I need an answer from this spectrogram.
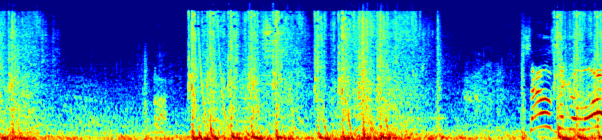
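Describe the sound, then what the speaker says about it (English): Rapid bursts of gunfire and mechanical clanking in the Marvel's Guardians of the Galaxy video game during a fight with a giant robot, dense and loud, with voices talking over the clatter. "Sounds like a lot of flark and gunfire!"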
